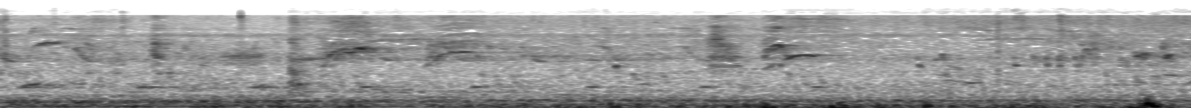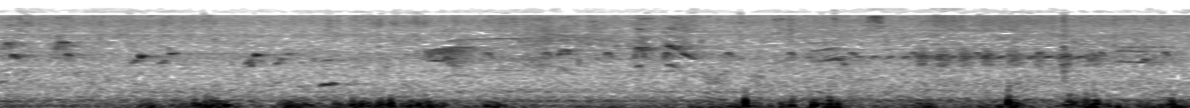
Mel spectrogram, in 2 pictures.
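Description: Small birds chirping repeatedly in rural open air, many short calls. Low rumbling bumps join in from about halfway through.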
